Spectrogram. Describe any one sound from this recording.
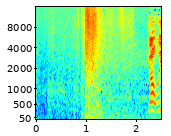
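A gunshot rings out sharply.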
